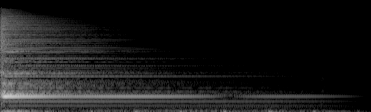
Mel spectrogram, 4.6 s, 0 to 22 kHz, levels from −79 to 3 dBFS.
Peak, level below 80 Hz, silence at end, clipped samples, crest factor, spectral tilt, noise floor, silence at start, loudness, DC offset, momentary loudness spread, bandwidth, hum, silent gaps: -8 dBFS; -50 dBFS; 0.7 s; under 0.1%; 22 dB; -0.5 dB/octave; -64 dBFS; 0 s; -29 LUFS; under 0.1%; 23 LU; 16 kHz; none; none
